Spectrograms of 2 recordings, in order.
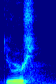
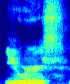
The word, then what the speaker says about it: Ewers: Ewers. – Ewers. Ewers like a Y. Like yours beer is my beer. You or yours.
